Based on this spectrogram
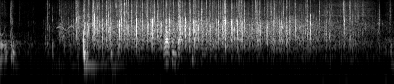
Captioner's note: applause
